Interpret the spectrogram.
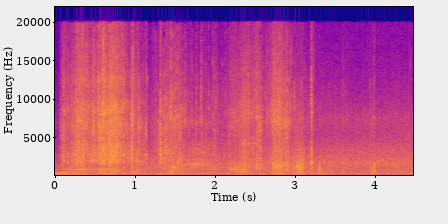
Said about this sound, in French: Pour autant, la forêt mixte nous accueille. Petite clairière au milieu des arbres et du ruisseau qui s'écoule en contrebas.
